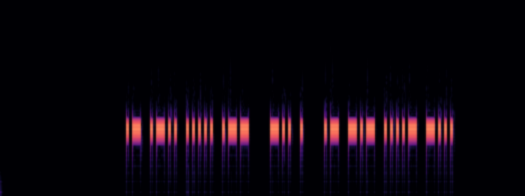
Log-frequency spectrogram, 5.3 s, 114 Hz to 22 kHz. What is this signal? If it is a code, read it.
Morse code, heard as a keyed tone, about 40 wpm, 700 Hz. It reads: AL5W DE AK4B
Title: USA Callsign DE Callsign - 4 Characters - 40wpm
